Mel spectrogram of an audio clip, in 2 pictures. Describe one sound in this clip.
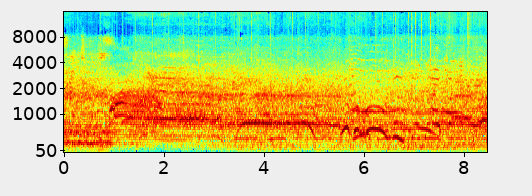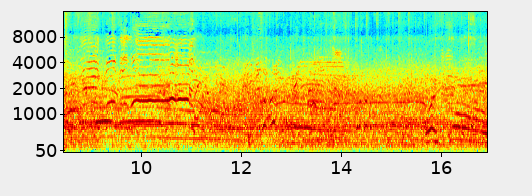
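Men shout and cheer close by.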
